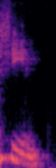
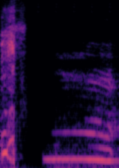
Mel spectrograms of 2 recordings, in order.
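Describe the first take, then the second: First: It sounds like sheen, with one long vowel. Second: It sounds like French chien, with two vowels. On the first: "I've been saying Sheen" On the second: "the way you say dog in French"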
